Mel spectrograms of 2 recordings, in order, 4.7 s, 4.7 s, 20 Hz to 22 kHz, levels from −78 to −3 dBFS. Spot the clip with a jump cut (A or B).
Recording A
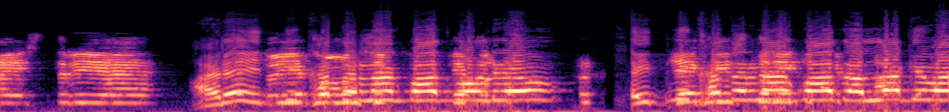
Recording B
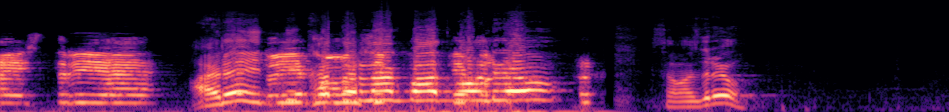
A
